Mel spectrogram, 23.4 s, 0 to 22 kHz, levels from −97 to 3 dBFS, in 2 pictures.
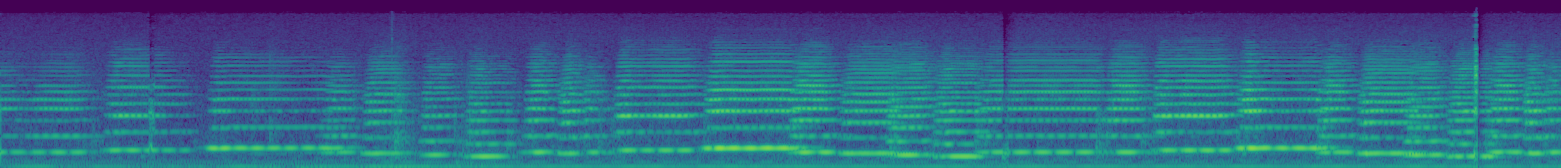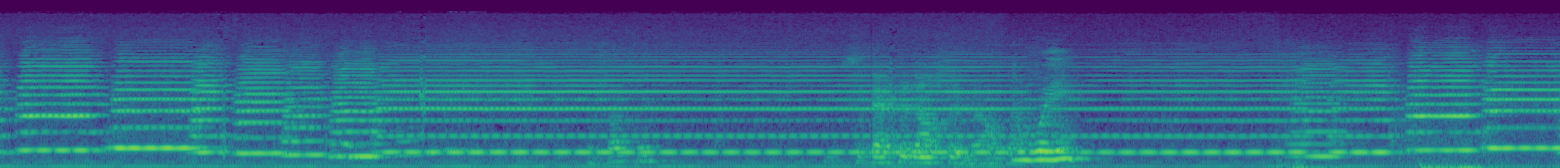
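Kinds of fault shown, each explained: Corrupt frame decoded: damaged frames played anyway give six short chirps or noise bursts; unlike a dropout, energy appears at wrong frequencies instead of silence.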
